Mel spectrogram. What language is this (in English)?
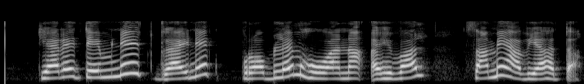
Gujarati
